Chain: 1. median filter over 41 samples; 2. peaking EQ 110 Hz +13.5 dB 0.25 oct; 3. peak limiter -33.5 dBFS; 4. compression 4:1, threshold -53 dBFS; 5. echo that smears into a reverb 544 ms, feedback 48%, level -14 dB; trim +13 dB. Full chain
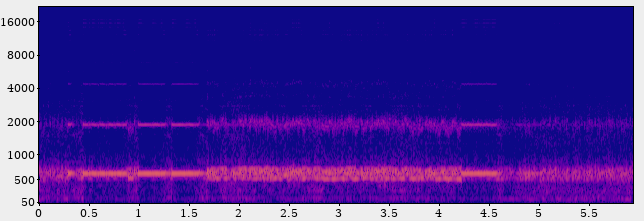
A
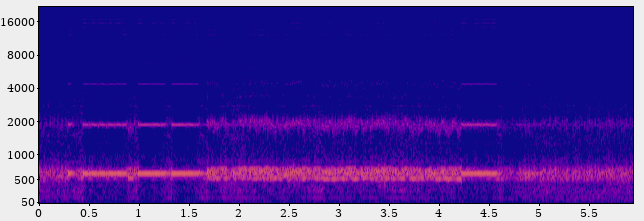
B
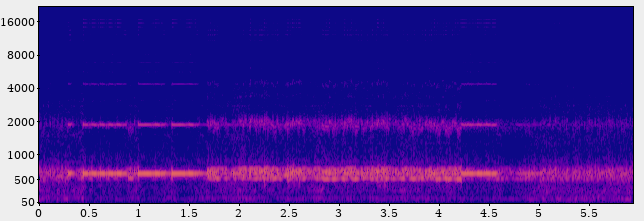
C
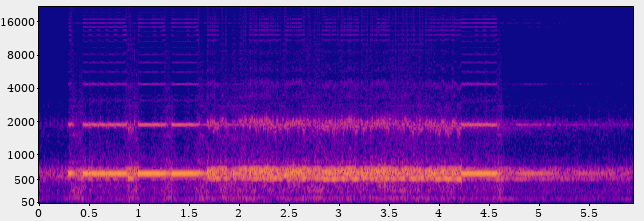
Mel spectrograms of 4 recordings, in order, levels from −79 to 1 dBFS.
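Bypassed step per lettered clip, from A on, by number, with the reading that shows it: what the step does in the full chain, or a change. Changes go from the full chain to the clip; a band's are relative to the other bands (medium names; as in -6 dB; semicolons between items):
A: 2, 125 Hz band -4.0 dB; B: 3, mean gain reduction 3.5 dB; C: 4, mean gain reduction 9.5 dB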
